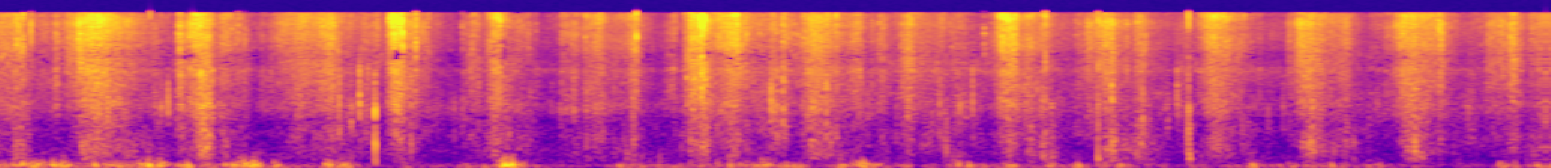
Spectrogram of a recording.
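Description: Footsteps on dry grass at a steady walking pace, about two steps a second. A low rumble fills the first couple of seconds, and a single loud thump comes about three and a half seconds in.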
